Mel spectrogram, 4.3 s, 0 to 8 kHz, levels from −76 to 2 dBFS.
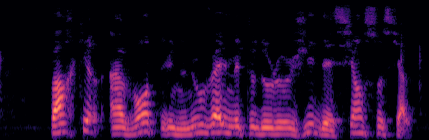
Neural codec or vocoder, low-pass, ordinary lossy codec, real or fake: none; 7.2 kHz; MP3, 64 kbps; real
